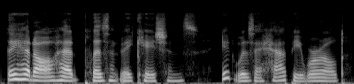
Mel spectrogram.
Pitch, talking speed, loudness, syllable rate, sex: 175 Hz, 185 wpm, -21 LUFS, 4.8 syllables/s, female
